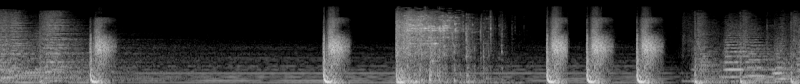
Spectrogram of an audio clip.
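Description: Dramatic soundtrack music under dubbed fight sound effects: single punch-like whacks about one and three seconds in, a longer noisy burst around four seconds, then a quick run of four hits between about five and a half and seven seconds.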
